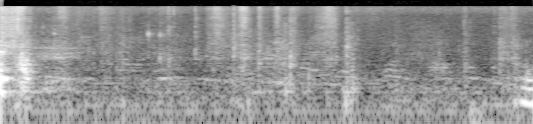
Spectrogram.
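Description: Near silence in a small room: faint room tone with a few soft, scattered small clicks and rustles.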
